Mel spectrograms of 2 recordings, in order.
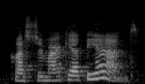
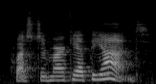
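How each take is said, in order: Both takes have the same delivery.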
